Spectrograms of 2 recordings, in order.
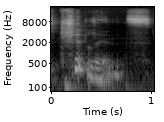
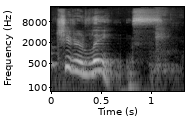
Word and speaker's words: chitterlings: I actually don't think it's chitlins. Chitlins. – Oh right, yeah, but but it's spelled chitterlings.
